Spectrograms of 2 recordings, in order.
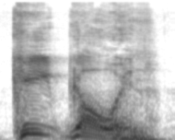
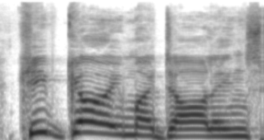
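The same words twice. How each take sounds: First: Mild farmer shout over machines. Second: Out of breath, louder urging; panting. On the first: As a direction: call out to the other farmers. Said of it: "shouted to Bunce and Bean". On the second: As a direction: gasp it out while digging. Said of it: "panted Mister Fox". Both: Acted.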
